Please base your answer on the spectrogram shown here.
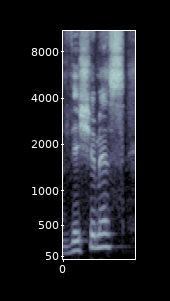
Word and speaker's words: Vicimus: next phase of our company's sales growth let's pronounce it properly once and for all vicious like it s every time it is and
